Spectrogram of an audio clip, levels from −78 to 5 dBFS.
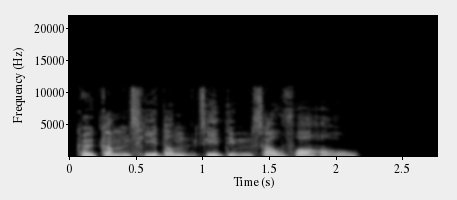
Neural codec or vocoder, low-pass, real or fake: vocoder, 44.1 kHz, 128 mel bands, Pupu-Vocoder; 10.8 kHz; fake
